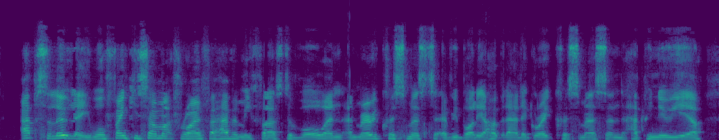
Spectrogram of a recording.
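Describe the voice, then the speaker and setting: Talking at a very fast pace with hardly any pauses, a man uses a fairly high pitch and a bright, sharp tone. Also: ordinary pitch variation. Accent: London. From London, England. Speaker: bodybuilder and fitness coach. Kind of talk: interview. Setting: online live stream. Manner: repeats words often, halting starts.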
